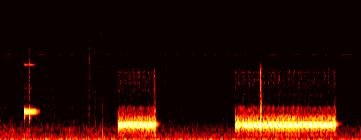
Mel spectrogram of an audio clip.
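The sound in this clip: An outgoing telephone call rings out: a brief dialing beep, then two loud, steady electronic ringback tones separated by a pause, the second longer than the first.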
